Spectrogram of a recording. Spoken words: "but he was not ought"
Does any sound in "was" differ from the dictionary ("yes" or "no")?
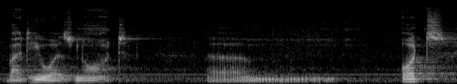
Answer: no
